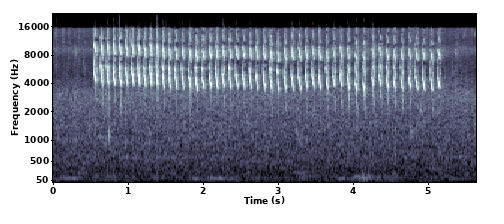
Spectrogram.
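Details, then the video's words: Cililin master song for tutoring caged songbirds, clear and with pauses: after half a second of quiet, a rapid string of sharp, high chips runs evenly for nearly five seconds. "masteran suara, burung cililin suara jernih & berjeda"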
